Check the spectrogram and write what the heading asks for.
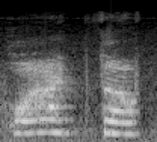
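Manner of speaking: high, stretched-out yell of a name; mock chef scream. The chef yelling Amanda's name across the kitchen. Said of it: "she's screaming".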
